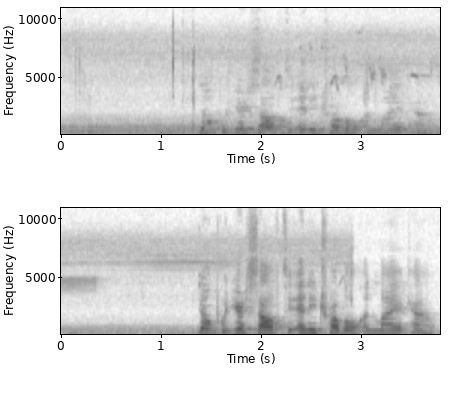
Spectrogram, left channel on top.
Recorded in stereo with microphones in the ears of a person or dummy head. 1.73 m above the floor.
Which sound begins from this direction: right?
A woman speaking, at 1.4 s.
